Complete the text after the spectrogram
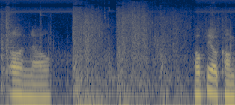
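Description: A gun fires a shot.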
